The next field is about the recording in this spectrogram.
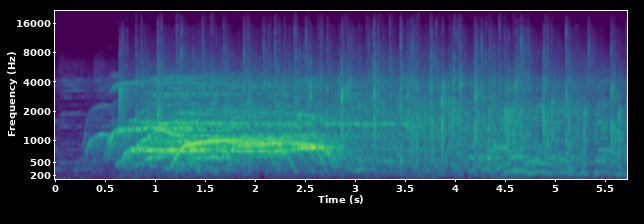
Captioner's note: audience screaming and applauding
